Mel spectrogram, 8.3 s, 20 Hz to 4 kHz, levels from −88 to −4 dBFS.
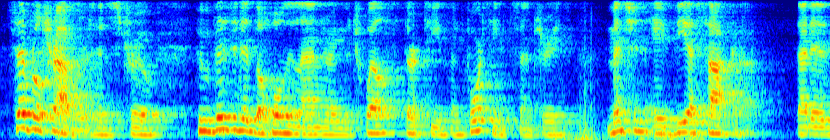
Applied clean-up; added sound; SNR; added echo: none; Wind; 17 dB; reverberation time 0.8 s.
